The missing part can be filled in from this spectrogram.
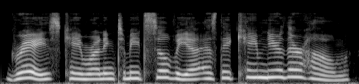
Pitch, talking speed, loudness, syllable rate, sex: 265 Hz, 200 wpm, -14 LUFS, 4.5 syllables/s, female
